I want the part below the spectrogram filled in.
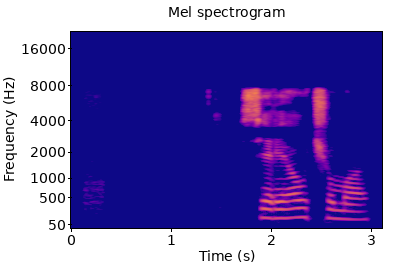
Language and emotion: Russian, neutral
